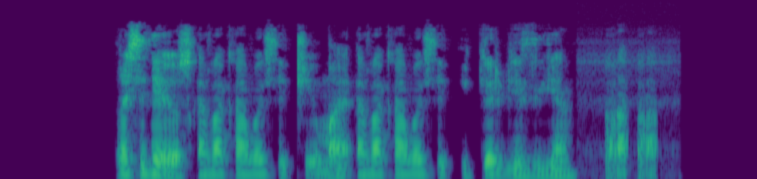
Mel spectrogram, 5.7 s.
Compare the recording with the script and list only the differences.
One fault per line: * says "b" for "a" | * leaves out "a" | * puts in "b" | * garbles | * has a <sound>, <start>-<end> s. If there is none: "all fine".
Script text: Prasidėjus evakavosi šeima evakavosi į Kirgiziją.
* has a laugh, 4.5-4.9 s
